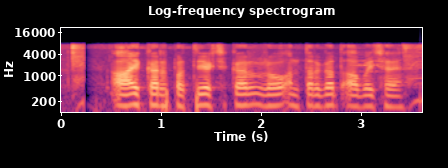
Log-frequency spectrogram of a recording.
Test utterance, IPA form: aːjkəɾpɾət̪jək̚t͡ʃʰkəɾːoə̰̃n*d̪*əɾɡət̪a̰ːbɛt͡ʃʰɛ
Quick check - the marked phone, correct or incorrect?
incorrect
